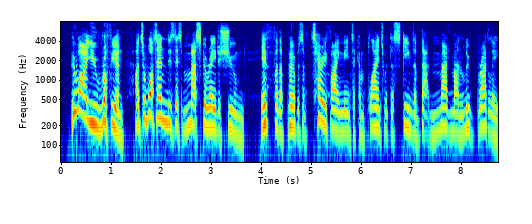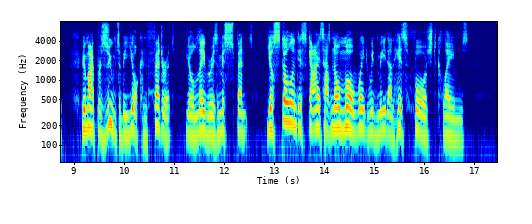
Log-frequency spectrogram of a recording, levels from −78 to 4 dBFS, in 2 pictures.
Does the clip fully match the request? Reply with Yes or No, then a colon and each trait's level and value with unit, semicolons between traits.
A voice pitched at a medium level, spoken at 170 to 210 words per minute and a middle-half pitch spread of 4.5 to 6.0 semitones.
Yes: medium, 170 Hz; average, 180 wpm; average, 4.9 semitones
